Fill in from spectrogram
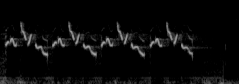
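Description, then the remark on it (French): A bird sings a quick, repeated phrase of bright, swooping whistled notes, four rhythmic bursts in a row, clear, with a faint low hum underneath and no talking; recorded for identification with the BirdNet app. “Have you ever heard a bird singing and wondered what kind of bird is it?”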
